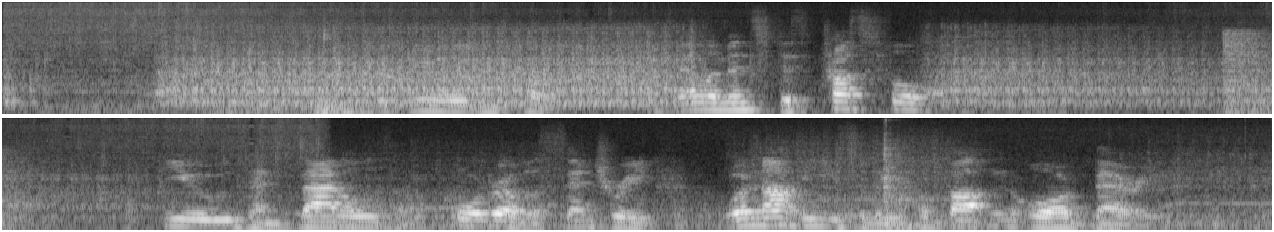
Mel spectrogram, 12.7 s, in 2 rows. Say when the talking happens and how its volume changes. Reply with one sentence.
The talking can be heard briefly from 1.8 to 4.7 s; and from 7.0 to 12.2 s, getting quieter then louder.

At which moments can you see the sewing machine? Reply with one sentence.
The sewing machine can be heard from 0.0 to 12.6 s.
